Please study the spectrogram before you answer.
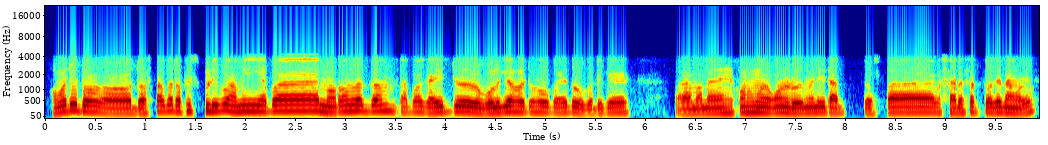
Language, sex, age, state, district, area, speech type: Assamese, male, 30-45, Assam, Dhemaji, rural, conversation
